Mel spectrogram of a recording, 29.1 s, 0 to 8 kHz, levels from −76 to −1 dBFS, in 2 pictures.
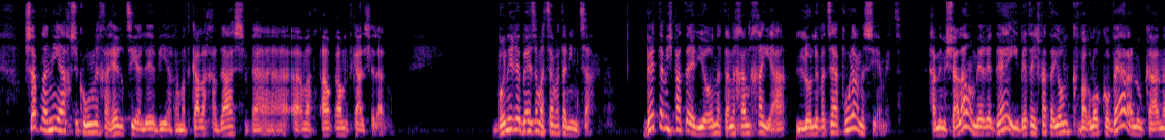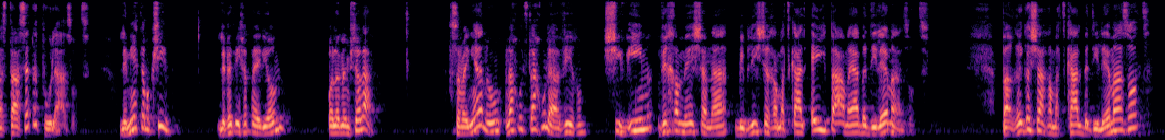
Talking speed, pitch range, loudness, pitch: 145 wpm, 155-220 Hz, -20 LUFS, 190 Hz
